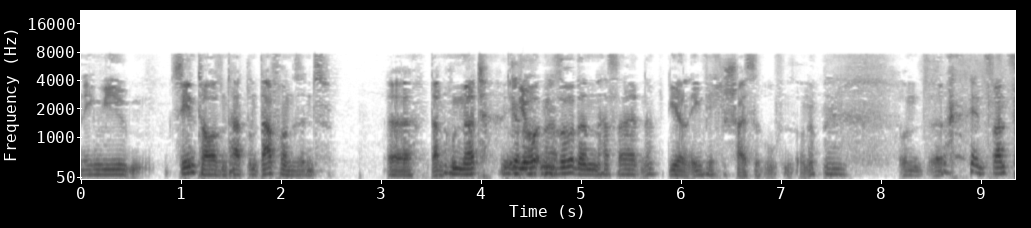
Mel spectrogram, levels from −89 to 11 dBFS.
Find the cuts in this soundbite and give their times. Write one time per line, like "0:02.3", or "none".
0:05.8
0:08.2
